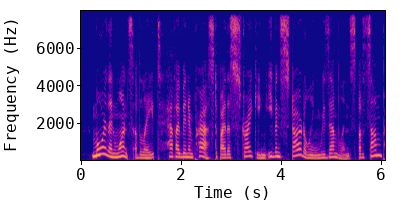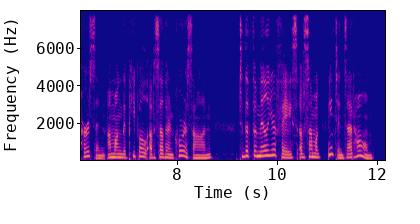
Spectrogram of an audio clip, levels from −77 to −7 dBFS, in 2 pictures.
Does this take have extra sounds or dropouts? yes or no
yes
